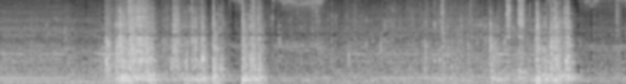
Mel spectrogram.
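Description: Concrete blocks crack and crunch as they are crushed.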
